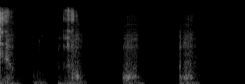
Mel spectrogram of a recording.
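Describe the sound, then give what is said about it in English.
Someone chomps into a piece of golden honeycomb with five crisp, crunchy bites separated by short silent gaps, the last two more widely spaced, with no voices. “taking a piece of the golden honey out and chomping happily down on it.”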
